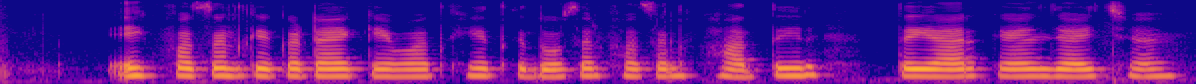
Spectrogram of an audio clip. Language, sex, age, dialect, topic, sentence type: Maithili, female, 41-45, Eastern / Thethi, agriculture, statement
